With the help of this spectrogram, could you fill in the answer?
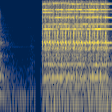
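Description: telephone ringing

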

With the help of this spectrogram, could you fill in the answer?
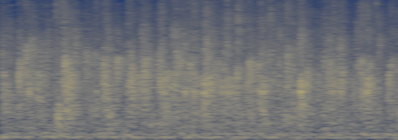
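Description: crowd applause

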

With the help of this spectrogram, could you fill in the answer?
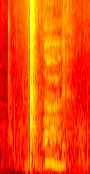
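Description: slap

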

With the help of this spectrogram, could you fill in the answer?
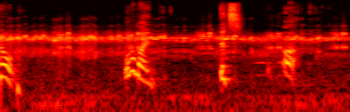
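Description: many frogs croaking

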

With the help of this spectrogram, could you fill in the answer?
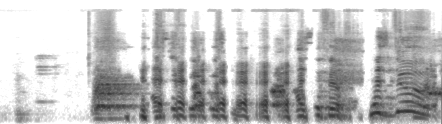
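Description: dog barking

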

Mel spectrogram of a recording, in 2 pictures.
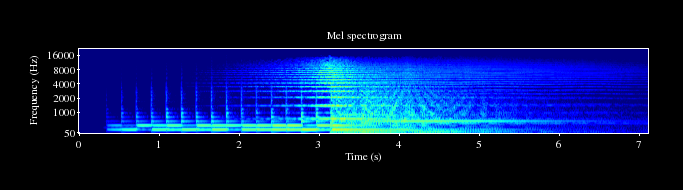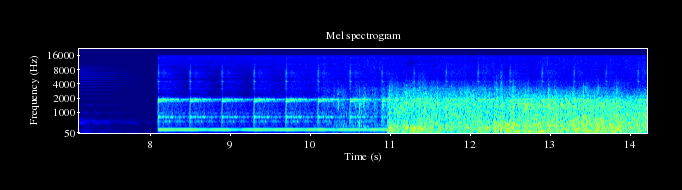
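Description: thunder

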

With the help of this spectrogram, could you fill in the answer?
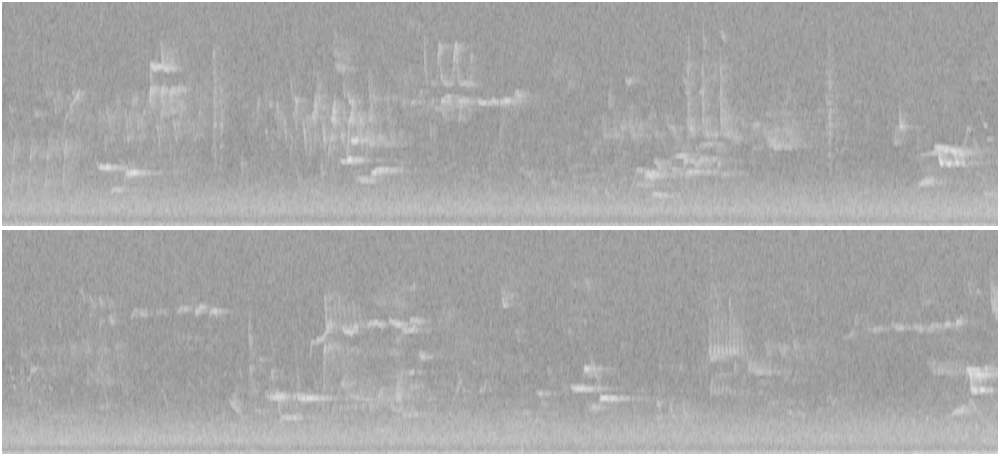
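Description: northern waterthrush song

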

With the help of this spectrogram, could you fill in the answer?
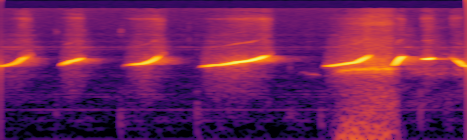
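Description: person whistling a tune

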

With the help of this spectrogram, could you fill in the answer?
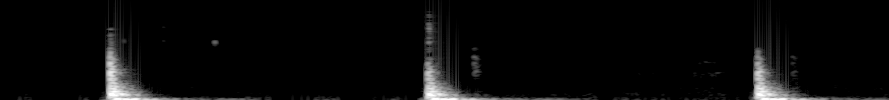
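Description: knocking on a door

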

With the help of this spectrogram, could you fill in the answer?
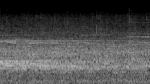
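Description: audience applause

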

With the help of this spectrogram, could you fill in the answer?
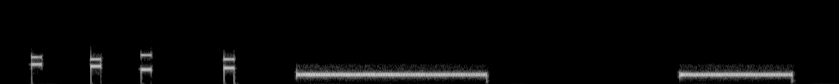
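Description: telephone dial tone

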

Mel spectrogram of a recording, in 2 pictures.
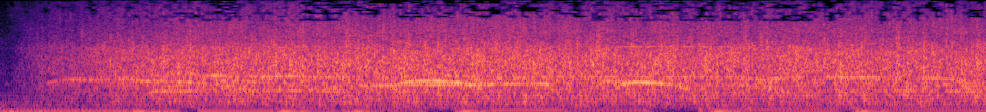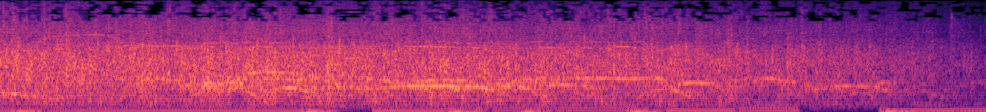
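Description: applause sound effect

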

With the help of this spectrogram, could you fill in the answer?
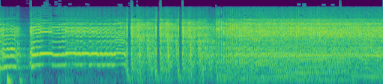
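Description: bird sound effect

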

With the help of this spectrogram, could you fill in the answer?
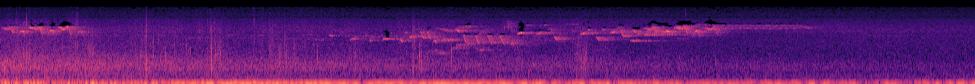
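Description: american robin singing

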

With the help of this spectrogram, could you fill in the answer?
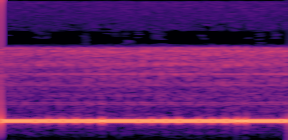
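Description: telephone dial tone

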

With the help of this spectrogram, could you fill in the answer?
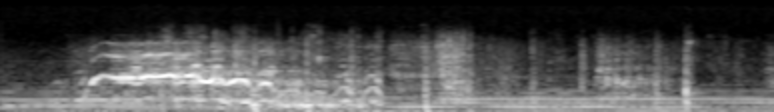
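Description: horse neighing

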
